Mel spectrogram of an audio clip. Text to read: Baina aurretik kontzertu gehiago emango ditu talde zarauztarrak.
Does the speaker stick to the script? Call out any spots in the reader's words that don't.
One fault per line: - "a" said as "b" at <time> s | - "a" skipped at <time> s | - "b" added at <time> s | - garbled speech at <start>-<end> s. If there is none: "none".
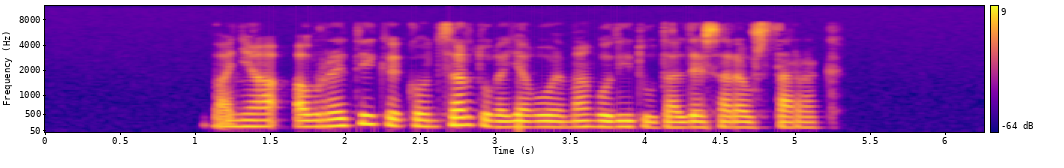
none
